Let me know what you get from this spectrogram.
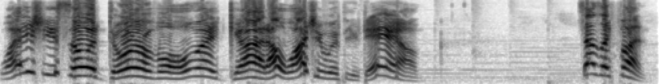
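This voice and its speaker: A young woman hosting a gaming let's-play reads game text aloud and comments on it in a bright, sing-song voice with wide pitch swings and a measured pace. Her manner is theatrical and teasing, faint music plays underneath, and there is no echo.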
